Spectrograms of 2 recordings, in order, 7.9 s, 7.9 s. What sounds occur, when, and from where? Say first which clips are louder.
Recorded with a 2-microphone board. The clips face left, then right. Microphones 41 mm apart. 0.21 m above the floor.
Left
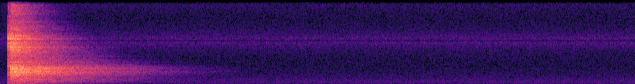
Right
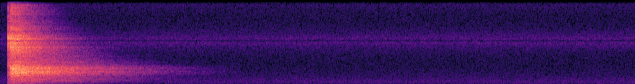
0.1 s a clap: left 1 dB; 10° left (ahead or behind), 0.8 m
